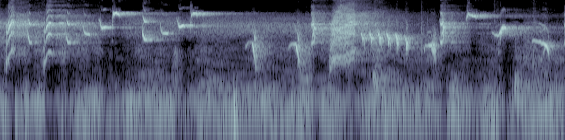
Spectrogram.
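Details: National champion long-tailed shrike giving fast 'speed' song: high, thin whistles and quick downslurred chirps mixed with buzzy bursts, delivered in a dense, restless stream over faint low background rumble.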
